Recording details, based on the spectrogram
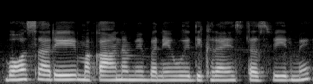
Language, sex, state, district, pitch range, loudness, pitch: Hindi, female, Madhya Pradesh, Bhopal, 200-215 Hz, -16 LUFS, 205 Hz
